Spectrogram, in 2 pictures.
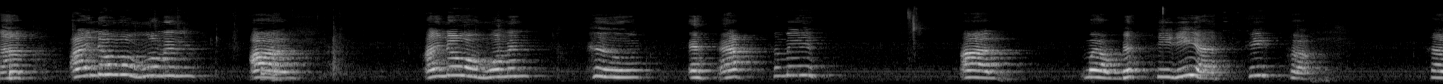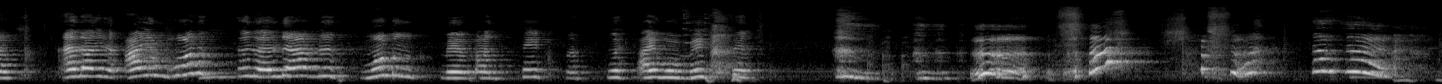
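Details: Dysarthria in a person with cerebral palsy who cooks independently with limited help.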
